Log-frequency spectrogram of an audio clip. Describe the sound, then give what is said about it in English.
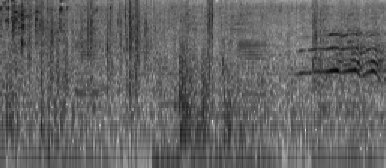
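Horses' hooves clip-clopping as riders move off with a wagon, a steady loud beat of many hoofbeats, joined near the end by a high, wavering whinny. “Brock Harper and the rest of the bunch were gone, riding out with the gun wagon and the horses of the dead men.”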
